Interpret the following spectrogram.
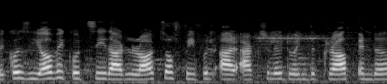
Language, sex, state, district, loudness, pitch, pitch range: English, female, Haryana, Rohtak, -16 LUFS, 250 Hz, 235-265 Hz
